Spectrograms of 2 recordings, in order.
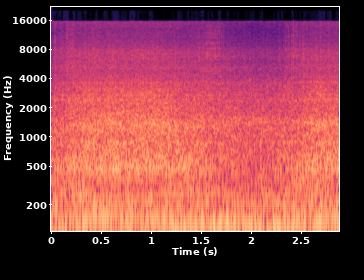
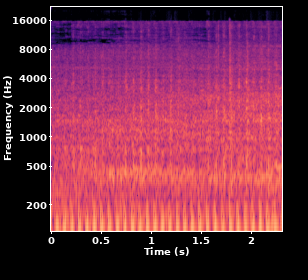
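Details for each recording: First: Honda Beat LED Deluxe fuel-injected scooter, DTC code 7 history: engine runs unevenly, stumbling beat and wandering pitch as throttle is blipped; rough sputtering running, intermittent, cause not yet found, EOT sensor or injector suspected. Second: Honda Beat LED Deluxe scooter with a code 7 history, after the loose or dirty EOT sensor socket was cleaned and reconnected: steady single-cylinder idle with light mechanical chatter and nothing irregular. Normal idle.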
